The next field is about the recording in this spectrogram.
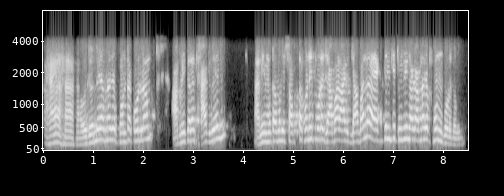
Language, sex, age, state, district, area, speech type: Bengali, male, 30-45, West Bengal, Purba Bardhaman, urban, conversation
